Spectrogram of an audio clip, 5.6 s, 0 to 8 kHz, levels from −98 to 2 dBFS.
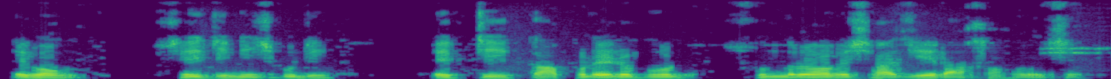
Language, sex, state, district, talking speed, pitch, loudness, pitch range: Bengali, male, West Bengal, Jhargram, 110 wpm, 145 Hz, -17 LUFS, 135-155 Hz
